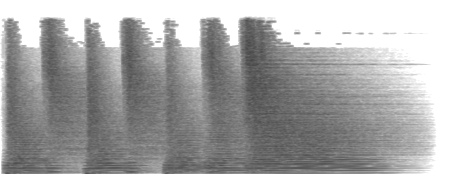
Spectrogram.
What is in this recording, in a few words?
Fanfare you lose fail game fanfares; misc musical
